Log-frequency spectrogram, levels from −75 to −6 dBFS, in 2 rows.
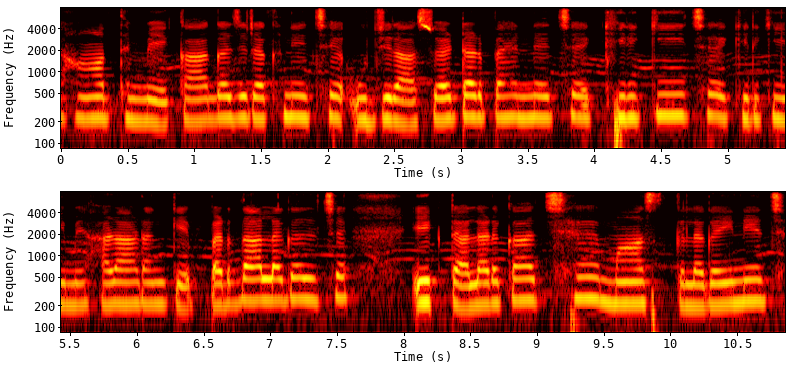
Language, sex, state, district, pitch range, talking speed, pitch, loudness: Maithili, female, Bihar, Samastipur, 210-235 Hz, 145 wpm, 220 Hz, -30 LUFS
